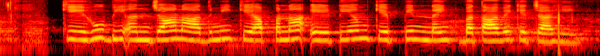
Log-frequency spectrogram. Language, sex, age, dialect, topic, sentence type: Bhojpuri, female, 18-24, Northern, banking, statement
